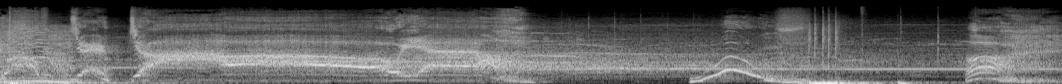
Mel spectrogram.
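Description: A live heavy metal band's song breaks off about half a second in. An electric guitar then holds a sustained tone, with smooth rising-and-falling pitch swoops over it, while the crowd yells.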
